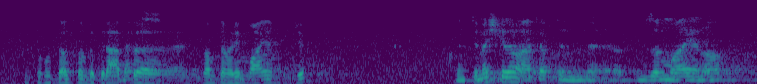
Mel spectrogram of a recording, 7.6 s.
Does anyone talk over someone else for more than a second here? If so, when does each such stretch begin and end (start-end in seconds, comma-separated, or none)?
none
